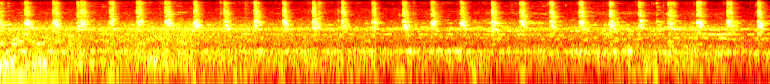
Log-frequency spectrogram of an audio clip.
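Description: Martabak telur deep-frying in oil in a wide flat wok, with a steady, fast ticking about three times a second over it.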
